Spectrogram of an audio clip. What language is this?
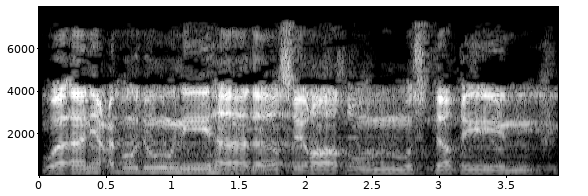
Arabic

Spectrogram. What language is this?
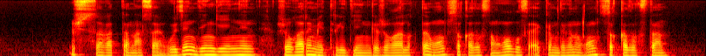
Kazakh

